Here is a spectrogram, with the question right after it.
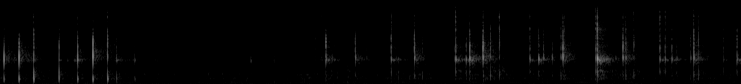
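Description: A small, solid, round clear glass jar lid, held in both hands, is tapped and scratched with long painted nails. Quick, bright clicking taps with a short glassy ring near 1.2 kHz come in clusters, broken by a quiet pause of about two seconds. A faint steady low hum runs underneath throughout.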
